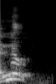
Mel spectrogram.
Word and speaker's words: Newt: ¿Quién es Newt? Así se pronuncia, Newt Gingrich.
